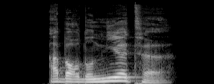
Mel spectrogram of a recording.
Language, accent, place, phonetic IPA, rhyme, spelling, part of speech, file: German, Germany, Berlin, [abɑ̃dɔˈniːɐ̯tə], -iːɐ̯tə, abandonnierte, adjective / verb, De-abandonnierte.ogg
- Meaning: inflection of abandonnieren: 1. first/third-person singular preterite 2. first/third-person singular subjunctive II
